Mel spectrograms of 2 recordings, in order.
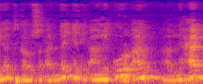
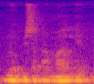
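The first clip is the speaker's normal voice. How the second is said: sad prayer; 5 semitones lower, 4 dB quieter than usual. Retold or imitated. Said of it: "ada perasaan-perasaan sedih".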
